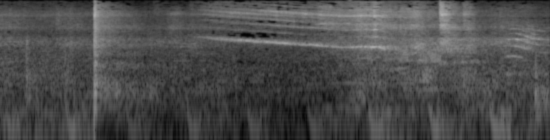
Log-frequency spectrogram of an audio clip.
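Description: A single sharp firecracker bang a little under a second in, followed by a whistle that slides down in pitch for about a second and a half. Background music with a steady beat plays underneath.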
